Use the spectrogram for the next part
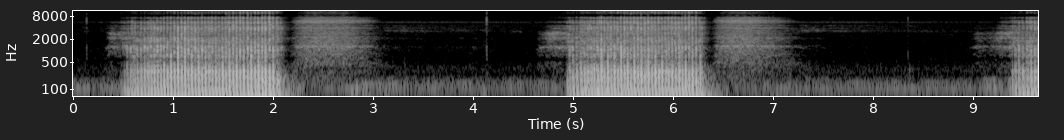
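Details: Ernesto, a Neapolitan Mastiff, asleep and snoring: long rough low inhalations of about one and a half seconds, spaced roughly four seconds apart with quieter breathing between, in a quiet indoor setting.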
